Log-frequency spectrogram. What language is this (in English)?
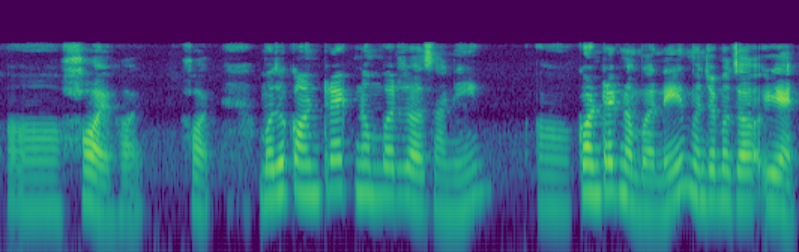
Konkani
